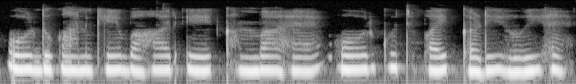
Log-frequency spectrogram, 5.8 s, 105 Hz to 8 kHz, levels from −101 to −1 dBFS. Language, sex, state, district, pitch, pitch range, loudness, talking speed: Hindi, female, Uttar Pradesh, Saharanpur, 220 Hz, 215-230 Hz, -14 LUFS, 135 wpm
